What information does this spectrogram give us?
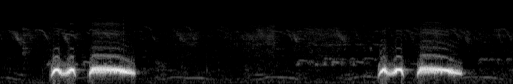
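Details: A captive pet male dove that is fed, handled and sings whenever its owner approaches gives two paired phrases about three seconds apart, each a short hollow double note followed by a longer, slightly falling coo.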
